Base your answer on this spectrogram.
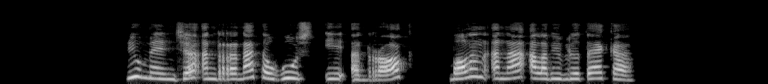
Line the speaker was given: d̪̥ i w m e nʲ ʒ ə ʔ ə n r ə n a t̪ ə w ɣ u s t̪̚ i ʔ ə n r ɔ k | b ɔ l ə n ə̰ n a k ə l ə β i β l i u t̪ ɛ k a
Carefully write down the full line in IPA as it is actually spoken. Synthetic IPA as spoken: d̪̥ i w m e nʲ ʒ ə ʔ ə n r ə n a t̪ ə w ɣ u s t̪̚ i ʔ ə n r ɔ k | b ɔ l ə n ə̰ n a ʔ ə l ə β i β l i u t̪ ɛ k ə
